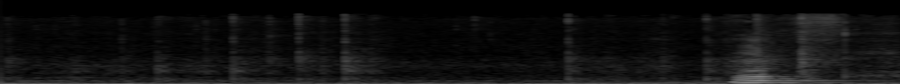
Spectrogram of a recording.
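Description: Faint, irregular clicks and taps of a pen stylus on a drawing tablet as an expression is handwritten, about a dozen scattered ticks.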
